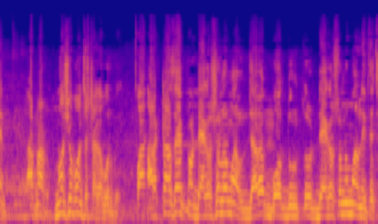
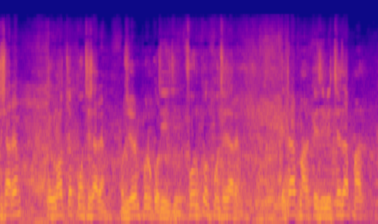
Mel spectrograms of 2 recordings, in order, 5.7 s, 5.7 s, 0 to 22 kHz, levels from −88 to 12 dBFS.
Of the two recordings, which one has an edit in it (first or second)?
first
